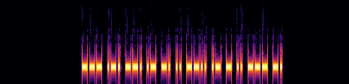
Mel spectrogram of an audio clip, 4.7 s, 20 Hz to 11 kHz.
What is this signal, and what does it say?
Morse code, heard as a keyed tone, about 50 wpm, 700 Hz. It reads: ORGANIZATION
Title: Top 501-750 Words 50wpm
